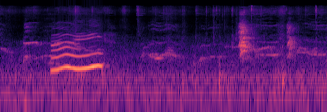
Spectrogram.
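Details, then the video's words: Wheaten Terrier puppy giving one high, wavering whine of under a second, then softer broken whimpers, with a person's quiet voice nearby. "wheaten terrier puppy"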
